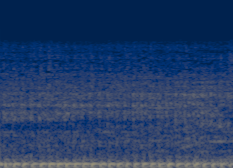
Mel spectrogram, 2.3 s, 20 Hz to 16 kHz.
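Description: Small 110 cc Kawasaki KSR 110 mini trail motorcycle idling up close, with a fast, even, throbbing putter and light mechanical clatter throughout, steady and without talking.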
